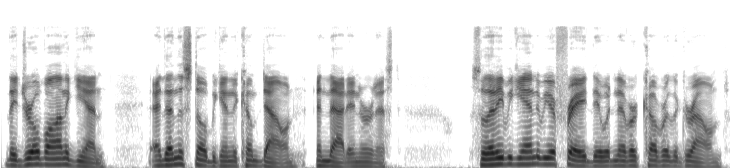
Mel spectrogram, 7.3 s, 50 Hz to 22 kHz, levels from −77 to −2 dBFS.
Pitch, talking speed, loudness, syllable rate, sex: 115 Hz, 240 wpm, -19 LUFS, 6.3 syllables/s, male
